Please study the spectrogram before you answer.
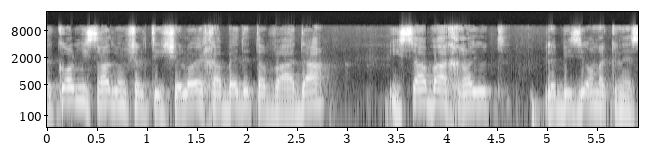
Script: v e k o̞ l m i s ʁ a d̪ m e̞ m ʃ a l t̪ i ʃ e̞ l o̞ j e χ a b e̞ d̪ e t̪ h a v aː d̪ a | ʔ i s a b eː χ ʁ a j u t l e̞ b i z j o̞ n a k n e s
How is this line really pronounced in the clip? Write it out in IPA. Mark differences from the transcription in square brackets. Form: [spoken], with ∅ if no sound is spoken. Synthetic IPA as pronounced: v e k o̞ l m i s ʁ a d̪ m e̞ m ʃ a l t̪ i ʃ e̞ l o̞ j e χ a b e̞ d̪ e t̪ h a v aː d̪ a | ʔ i s a b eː χ ʁ a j u t l e̞ b i z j o̞ n a k n e s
